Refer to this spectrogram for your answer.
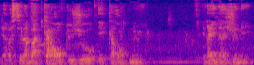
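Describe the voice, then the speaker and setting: A man's very deep, low voice, dark and mellow, somewhat breathy, with fairly even intonation and audible room echo. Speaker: preacher. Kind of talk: sermon.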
